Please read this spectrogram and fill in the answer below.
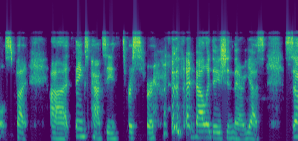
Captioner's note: laughs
